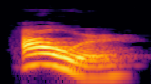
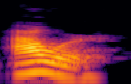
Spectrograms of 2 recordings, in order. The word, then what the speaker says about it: hour: For example, the word hour. We do not even say the H word. It sounds like we're saying hour. So, because this word hour sounds like a vowel, because the H is silent, we have to say an hour.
